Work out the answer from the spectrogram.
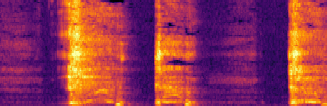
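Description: Three harsh coughs from a preacher battling a cold during a sermon, evenly spaced, each a sharp burst trailing into a rough, throaty tail.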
